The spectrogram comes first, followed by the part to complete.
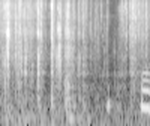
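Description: Clear plastic sleeve on a pack of patterned paper crinkling as it is handled, an irregular run of crackles and rustles.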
